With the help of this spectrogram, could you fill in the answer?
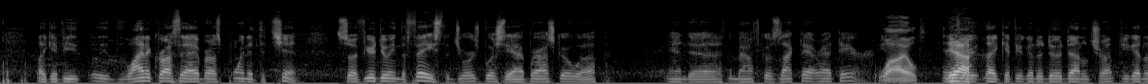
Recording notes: live on Radio Row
